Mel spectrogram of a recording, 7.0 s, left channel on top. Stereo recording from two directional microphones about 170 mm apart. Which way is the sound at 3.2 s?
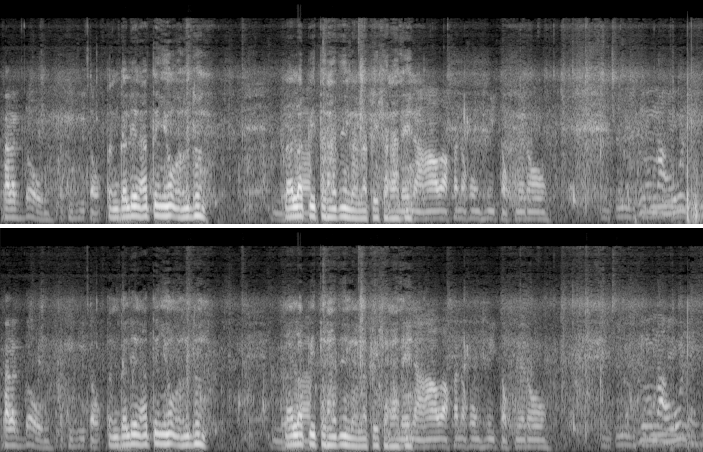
5° right (ahead or behind).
